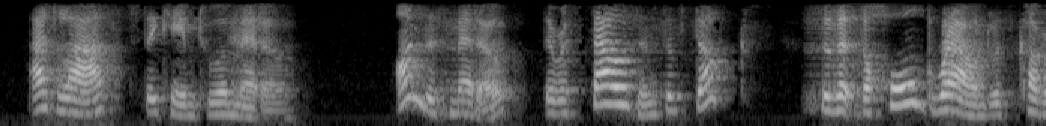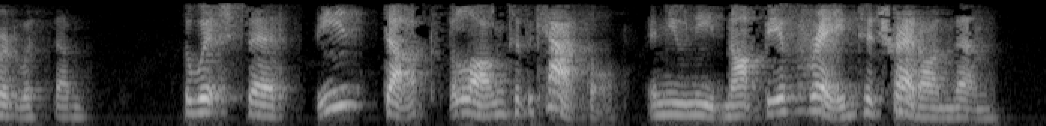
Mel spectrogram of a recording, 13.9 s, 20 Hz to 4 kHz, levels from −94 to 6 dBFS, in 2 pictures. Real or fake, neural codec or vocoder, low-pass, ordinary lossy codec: real; none; 3.6 kHz; AAC, 16 kbps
